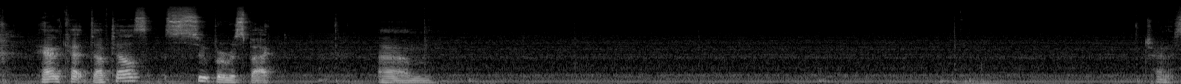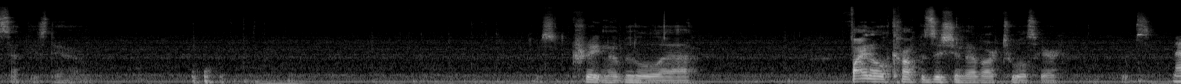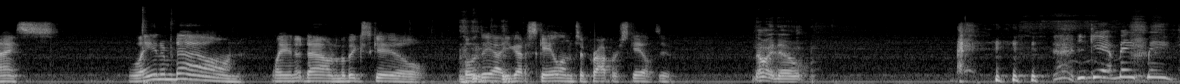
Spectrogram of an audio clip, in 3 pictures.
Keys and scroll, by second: 0.0-1.9 typing, 3.3 r, 9.1-10.1 typing, 11.3 r, 13.8-14.8 typing, 15.9-19.2 typing, 20.2 space, 20.5 m, 22.5-23.8 typing, 25.0 g, 25.3 m, 27.4-30.3 typing, 32.0 m.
